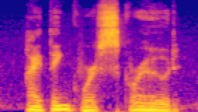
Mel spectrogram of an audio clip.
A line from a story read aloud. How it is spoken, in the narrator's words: Dimitri whispered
